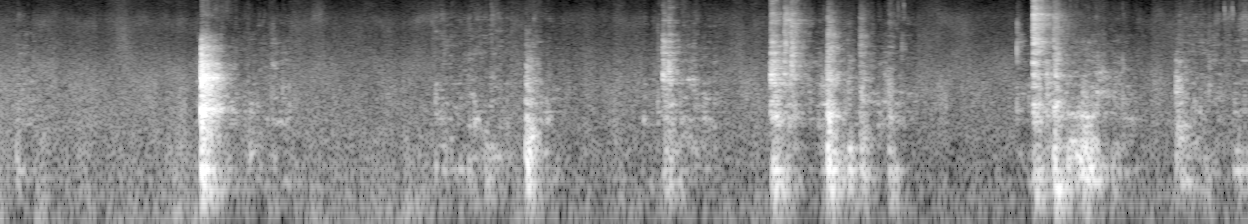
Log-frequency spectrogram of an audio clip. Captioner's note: silence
